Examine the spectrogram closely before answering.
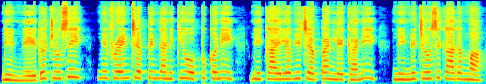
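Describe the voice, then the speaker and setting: An actress plays a young woman in a cartoon story, coy and materialistic, with a cutting tongue. Her voice is clearly high. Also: steady tone, normal speed, close to an everyday voice. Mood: scornful. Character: coy, teasing, money-minded, scornful young woman. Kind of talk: scripted cartoon story dialogue.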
